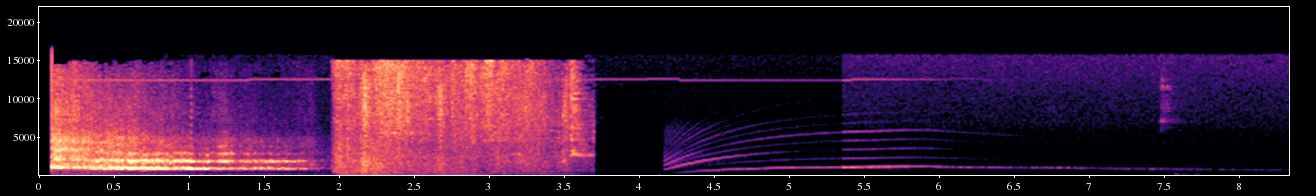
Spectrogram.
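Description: Recorded street noise played as a sound clip: a loud steady blaring tone for about two seconds, a burst of harsh noise, then a police siren wail that sweeps up in pitch and slowly falls as it fades out.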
